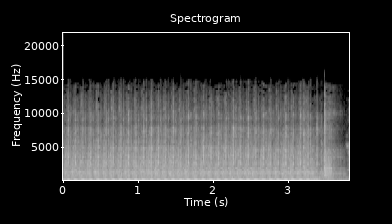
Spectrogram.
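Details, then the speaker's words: 2006 Honda CBF 250 single-cylinder, about 44,000–46,000 km, idling with light metallic clatter from the top end; timing chain confirmed to need work. "Na pewno rozrząd do roboty na 1000%, bo to już jest sprawdzone."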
